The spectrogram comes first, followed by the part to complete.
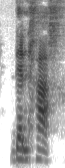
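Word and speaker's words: Den Haag: ang pronunciation non ay denach okay repeat after mehach hindi ke yon ha so imagine niyo kayo ay nag nag nage-expell ng plema in a very very light way once again hach so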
